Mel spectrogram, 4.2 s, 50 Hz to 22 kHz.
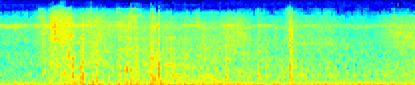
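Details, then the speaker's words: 2011 Chrysler Town & Country with a crank-no-start complaint, after a fuel pump replacement that had not fixed it, now on a booster pack: a low, steady idle with only background clatter and no stumble or misfire. The van is idling normally. "whatever, this thing works. Thing's running."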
